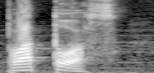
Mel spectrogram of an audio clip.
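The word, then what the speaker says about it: πλάτος: широта является 4 114 она же произносится как platos что же означает слово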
